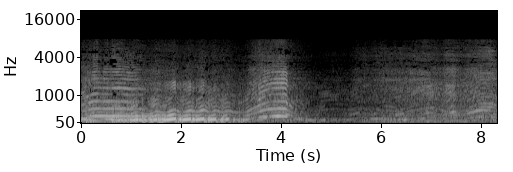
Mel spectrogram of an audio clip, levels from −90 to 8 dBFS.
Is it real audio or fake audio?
real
